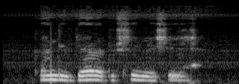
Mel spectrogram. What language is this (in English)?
Kinyarwanda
